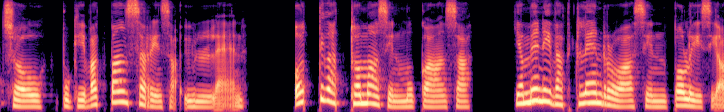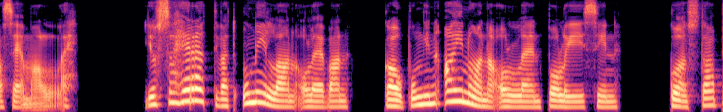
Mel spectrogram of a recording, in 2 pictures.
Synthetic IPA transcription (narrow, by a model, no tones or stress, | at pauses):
t͡ʃoupukiʋɑt̪̚pɑnsːɑrinsɑ̰ʔylːḛːn | o̞t̪ːiʋɑt̪ːo̞mɑsimmukɑːnsɑ | jɑme̞niʋæt̪kle̞nroɑsinpo̞liːsḭɑ̰se̞̰mɑ̰lːḛ | jo̞sːɑɦe̞ɾæt̪ːiʋæt̪unilːɑːnʔo̰le̞ʋɑn | kɑwpuŋːinɑjnoɑnɑ̰ʔo̞lːe̞ːmpo̞liːsin | ko̞nst̪ɑːp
